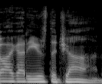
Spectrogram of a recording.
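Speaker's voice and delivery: put-on American grandma voice. Imagining what a grandma would say if american: imitating an american grandma. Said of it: "if your grandma was American, she'd be like".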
